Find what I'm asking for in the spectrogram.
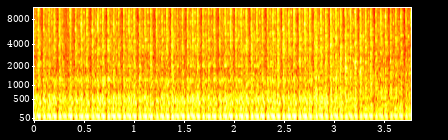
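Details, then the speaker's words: Chevrolet Camaro with fuel pump relay reinstalled and fuel pressure rising: low idle throbbing about three beats a second, uneven lumpy stumble like flooding, calming when relay removed; rough idle from running rich. "it sounds like it's getting flooded but look if we take this off as you can see it calms down right here it doesn't sound as bad"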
